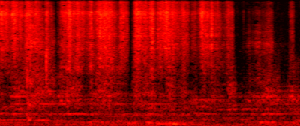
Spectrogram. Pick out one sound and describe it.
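Plastic tape crinkles and stretches as it is wound by hand.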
